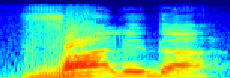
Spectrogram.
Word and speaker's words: válida: E se fosse proparoxítona? Válida e prática. Mesma coisa, bate junto com a tônica no quarto tempo, na virada do compasso.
